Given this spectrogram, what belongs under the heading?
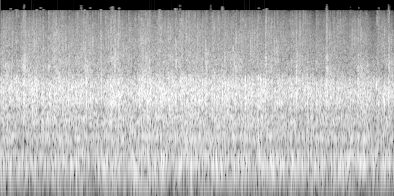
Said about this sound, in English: Anyway, everyone want to clap for that.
